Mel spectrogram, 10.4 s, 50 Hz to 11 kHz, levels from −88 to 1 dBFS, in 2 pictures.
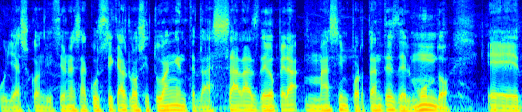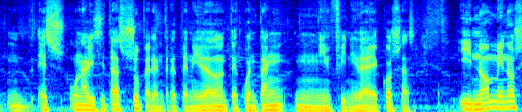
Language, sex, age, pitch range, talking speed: Spanish, male, 30-49, 85-110 Hz, 165 wpm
